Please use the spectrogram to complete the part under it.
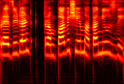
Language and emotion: Goan Konkani, neutral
